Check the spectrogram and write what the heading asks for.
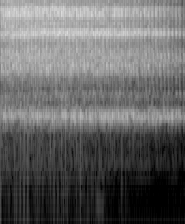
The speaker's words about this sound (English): A vibraslap is better than a clock because you could use it when you're making an important announcement. Allow me to demonstrate.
